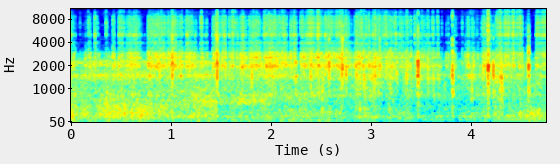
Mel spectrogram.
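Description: Bicycle riding over a rough forest dirt trail: steady rolling and rattling noise, with several sharp knocks from bumps in the second half.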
